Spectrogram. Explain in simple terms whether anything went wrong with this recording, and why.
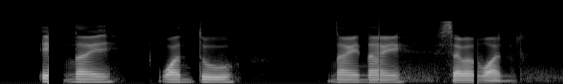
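The speech drops out three times, plus one tiny tick. This is a block of digital silence: the audio is replaced by nothing. Gaps come at 0.48 s (0.16 s long), 1.45 s, 3.79 s (very brief) and 4.74 s. Two gaps match a 2048-sample buffer, likely one that wasn't filled in time.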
